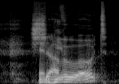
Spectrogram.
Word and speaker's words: Shavuot: Shavuot?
